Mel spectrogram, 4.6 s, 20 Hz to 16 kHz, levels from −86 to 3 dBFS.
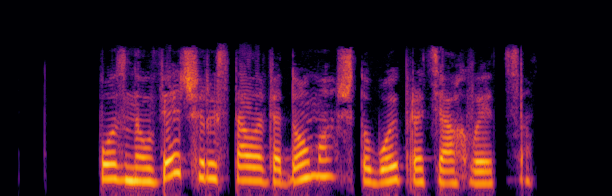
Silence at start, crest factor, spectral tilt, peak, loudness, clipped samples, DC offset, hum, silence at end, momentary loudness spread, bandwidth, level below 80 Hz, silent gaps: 0.75 s; 14 dB; -5.5 dB/octave; -2 dBFS; -15 LUFS; under 0.1%; under 0.1%; none; 0.6 s; 8 LU; 7.4 kHz; -58 dBFS; 3.73-3.77 s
